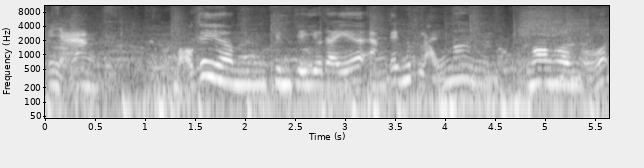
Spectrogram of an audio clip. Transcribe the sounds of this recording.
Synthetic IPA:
ka˨˧ɲa̰ː˨ʔa˧ŋ | ɓɔː˧˩kaː˨˦jʔə˨˧mt͡ɕi˧mt͡ɕi˧˨zəː˧ɗə˧jʔaː˨˦ʔa˧ŋkaː˨˦jnɨ˦˥ək̚lə̰˧˨wnɔ˨˦ŋɔ˧nhəː˧nnɨ̰˧˩ə

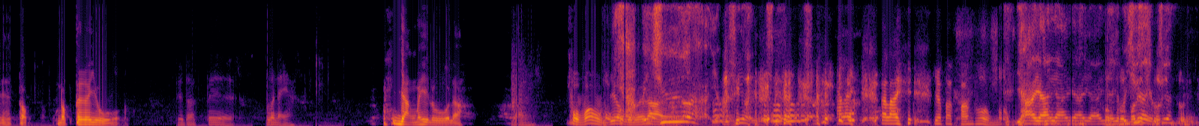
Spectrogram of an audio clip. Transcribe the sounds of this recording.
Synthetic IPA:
dɔ˨˩k̚ | dɔ˨˦˥k̚t̪ɤː˥˩juː˨˩ | d̪ɯ˨˩˦dɔ˨˧˩k̚t̪ɤː˥˩ | t̪u˧ɐna˨˩˦jʔa̰˨˩ | ja˧ŋma˥˩jɾuː˦˥la˨˦˥ | ja˧˩ | pʰo˩˦mwaː˥˩pʰo˨˩˦mt͡ɕʰɯ˥˩ɐ˩mo˨˩˦t̚we˧a˥˩la˧ɯ˥˩˥ɐja˨˧t͡ɕɯ˥˩ɐ | ʔa˧ɾa˧jʔa˧ɾa˧jjaː˧˩paː˨˩k̚ʰwaː˨˦mpʰo˨˩˦mja˧˩ja˧˩ja˧˩jaː˧˩ja˧˩jaa˦˧˩ja˨˩˨ma˥˩t͡ɕʰɯ˥˩ɐja˨˧˨a˧˦ɯ˥˩˨

